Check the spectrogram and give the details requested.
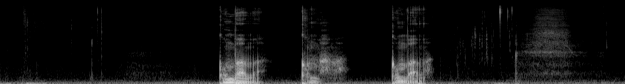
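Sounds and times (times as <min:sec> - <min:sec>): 
low steady hum: 0:00.0 - 0:06.2
speech: 0:02.4 - 0:03.4
crunchy chewing of a biscuit: 0:04.5 - 0:05.2.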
